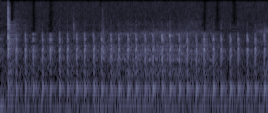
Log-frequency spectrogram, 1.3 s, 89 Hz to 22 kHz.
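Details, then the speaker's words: Sony Dream Machine ICF10W solid-state radio, plugged in after sitting unplugged for hours: a rapid, steady buzz pulses under the station audio and never clears; points to cold solder joints. "now I'm going to plug it in to see if it's working or not or it's still making those buzzing sound so definitely I hear a station and the sound at the same"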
